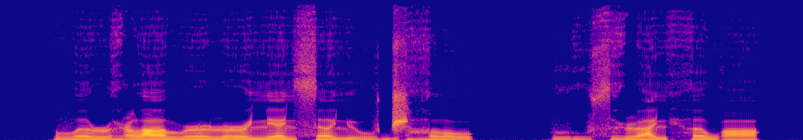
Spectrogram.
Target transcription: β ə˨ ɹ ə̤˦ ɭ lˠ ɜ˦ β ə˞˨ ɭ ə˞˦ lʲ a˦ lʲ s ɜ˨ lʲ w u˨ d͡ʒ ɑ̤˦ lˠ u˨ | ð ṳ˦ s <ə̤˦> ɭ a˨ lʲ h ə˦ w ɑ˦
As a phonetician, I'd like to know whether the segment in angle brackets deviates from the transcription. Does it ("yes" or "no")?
no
